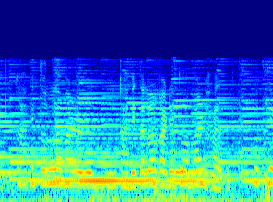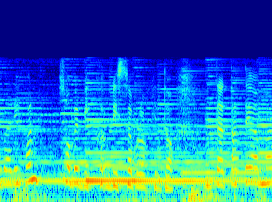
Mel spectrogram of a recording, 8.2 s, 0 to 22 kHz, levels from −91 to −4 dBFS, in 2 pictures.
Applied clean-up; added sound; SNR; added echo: none; Harp; -1 dB; none.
